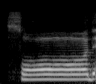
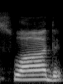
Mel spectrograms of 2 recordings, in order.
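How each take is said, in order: First: The s is heavy, with no w glide. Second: A w glide follows the s sound. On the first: The speaker calls it right. "सौ जो एक हैवी हो गया" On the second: The speaker calls it wrong. "वाह वाली साउंड नहीं डालना"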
